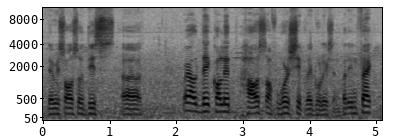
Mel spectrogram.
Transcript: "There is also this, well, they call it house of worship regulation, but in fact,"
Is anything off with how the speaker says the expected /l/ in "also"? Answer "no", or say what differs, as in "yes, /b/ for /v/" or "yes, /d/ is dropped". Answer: no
